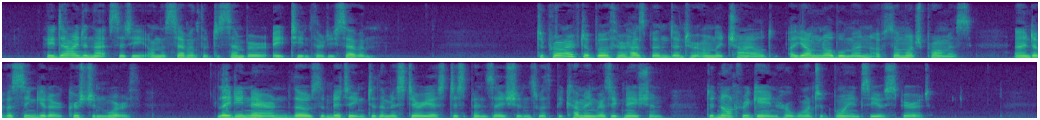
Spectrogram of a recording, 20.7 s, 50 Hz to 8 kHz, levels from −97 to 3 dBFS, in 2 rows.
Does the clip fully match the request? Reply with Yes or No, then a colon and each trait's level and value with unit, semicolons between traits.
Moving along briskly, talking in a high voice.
No: average, 150 wpm; high, 200 Hz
